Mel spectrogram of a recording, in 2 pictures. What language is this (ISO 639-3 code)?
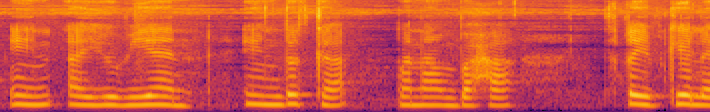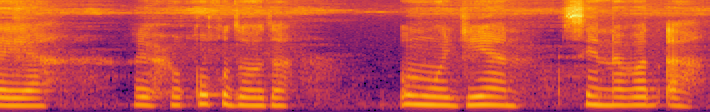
som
